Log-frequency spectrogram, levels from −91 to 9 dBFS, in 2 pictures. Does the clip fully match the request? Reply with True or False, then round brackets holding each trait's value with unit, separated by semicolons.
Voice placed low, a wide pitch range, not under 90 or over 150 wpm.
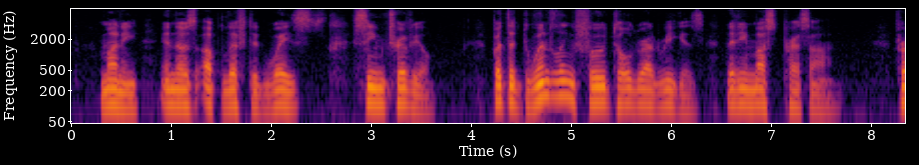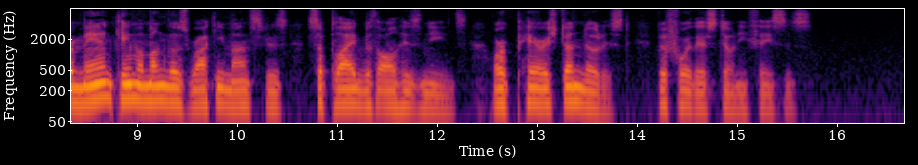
False (105 Hz; 3.5 semitones; 135 wpm)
